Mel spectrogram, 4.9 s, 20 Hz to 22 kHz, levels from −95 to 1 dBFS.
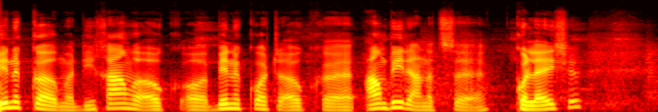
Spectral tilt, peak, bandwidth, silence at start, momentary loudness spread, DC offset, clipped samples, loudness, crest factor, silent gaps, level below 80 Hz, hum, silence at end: -5 dB/octave; -4 dBFS; 15 kHz; 0 s; 10 LU; under 0.1%; under 0.1%; -24 LUFS; 20 dB; none; -70 dBFS; none; 0.05 s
